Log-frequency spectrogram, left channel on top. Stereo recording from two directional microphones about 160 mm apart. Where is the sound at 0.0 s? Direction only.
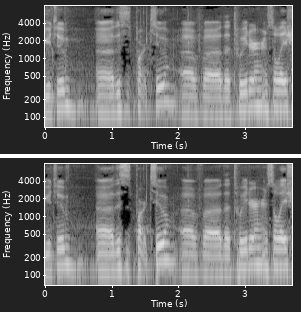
20° right (ahead or behind); by 1.9 s 40° right (ahead or behind).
